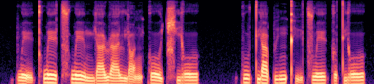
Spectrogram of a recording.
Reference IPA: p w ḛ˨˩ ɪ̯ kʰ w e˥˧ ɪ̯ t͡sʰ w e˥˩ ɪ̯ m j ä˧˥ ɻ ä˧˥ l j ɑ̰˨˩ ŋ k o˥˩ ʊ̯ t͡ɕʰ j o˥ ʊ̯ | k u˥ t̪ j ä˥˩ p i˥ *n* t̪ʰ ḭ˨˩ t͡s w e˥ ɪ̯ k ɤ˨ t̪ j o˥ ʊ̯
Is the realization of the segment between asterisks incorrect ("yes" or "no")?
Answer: yes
